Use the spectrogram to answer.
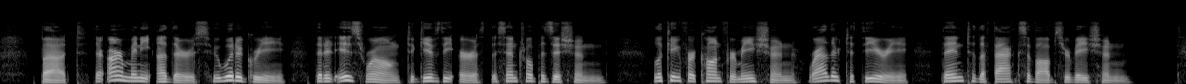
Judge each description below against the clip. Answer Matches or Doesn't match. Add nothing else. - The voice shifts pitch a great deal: Matches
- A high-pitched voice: Doesn't match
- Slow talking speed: Doesn't match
